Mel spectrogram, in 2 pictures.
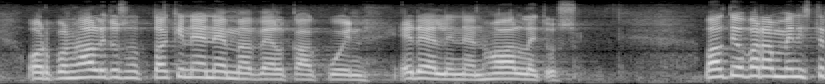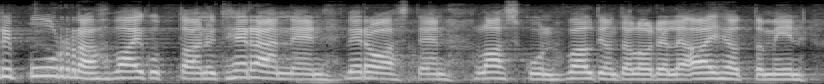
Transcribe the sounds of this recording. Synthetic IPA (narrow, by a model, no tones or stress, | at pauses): ʔo̞rponɦɑlːit̪uso̞t̪ːɑːkine̞ne̞mːæʋːe̞lkɑːkujne̞de̞lːinenɦɑlːit̪us | ʋʔɑlt̪io̞ʋɑɾɑmːinist̪e̞ɾipurːɑʋɑjkut̪ːɑːnyt̪he̞ɾænːeːnʋe̞ɾo̞ɑst̪e̞ːnlɑskunʋɑlt̪iont̪ɑlo̞wdelːeɑjɦe̞wt̪ːɑmiːn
